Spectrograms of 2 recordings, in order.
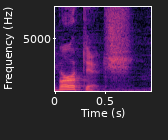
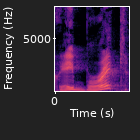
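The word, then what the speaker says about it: Brkić: Gabe Burkich. It's spelled B R K I C. I I I wouldn't I was like Gabe Brick? I thought the K was silent.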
